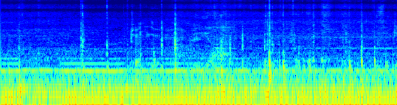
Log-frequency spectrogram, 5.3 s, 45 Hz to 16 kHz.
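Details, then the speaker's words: 2009 Infiniti FX50 at low idle after start: uneven, stumbling beat with irregular dips under the exhaust drone. Pending code P0302 shows a cylinder 2 misfire from a failed ignition coil. "oh you can hear it's tumbling it's struggling 214 to 89."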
